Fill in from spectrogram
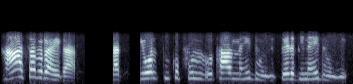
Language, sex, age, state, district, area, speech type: Hindi, female, 45-60, Uttar Pradesh, Jaunpur, rural, conversation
